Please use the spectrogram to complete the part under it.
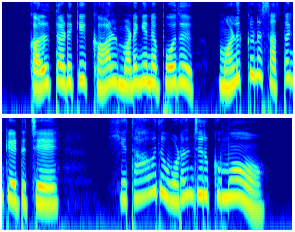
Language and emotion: Tamil, fearful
